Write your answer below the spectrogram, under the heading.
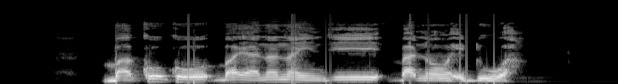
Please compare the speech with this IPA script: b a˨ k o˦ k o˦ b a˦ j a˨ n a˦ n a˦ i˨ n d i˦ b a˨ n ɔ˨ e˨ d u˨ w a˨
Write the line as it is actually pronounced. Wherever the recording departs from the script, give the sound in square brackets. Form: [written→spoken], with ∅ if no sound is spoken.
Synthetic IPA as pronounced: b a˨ k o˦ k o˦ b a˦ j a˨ n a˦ n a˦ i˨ n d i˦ b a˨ n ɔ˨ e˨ d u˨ w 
